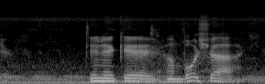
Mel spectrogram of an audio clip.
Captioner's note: speaking Spanish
